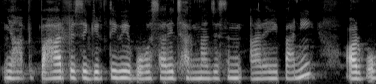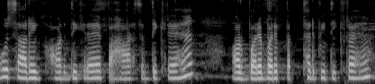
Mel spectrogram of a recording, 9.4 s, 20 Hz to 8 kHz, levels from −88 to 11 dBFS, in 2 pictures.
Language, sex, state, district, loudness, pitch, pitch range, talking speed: Hindi, female, Bihar, West Champaran, -21 LUFS, 235 Hz, 225-250 Hz, 205 wpm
